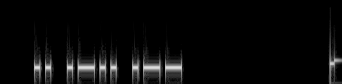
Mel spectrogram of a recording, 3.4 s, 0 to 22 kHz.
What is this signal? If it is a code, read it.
Morse code, heard as a keyed tone, about 22 wpm, 700 Hz. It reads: ILW
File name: practice / 22wpm / Three Letter-Number Combinations - 22wpm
